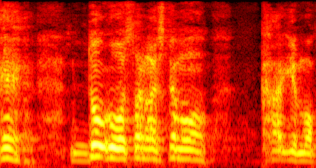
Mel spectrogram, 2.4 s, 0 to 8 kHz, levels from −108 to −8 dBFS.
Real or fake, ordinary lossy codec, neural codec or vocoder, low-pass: fake; none; codec, 16 kHz, 4 kbps, FreqCodec, larger model; none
